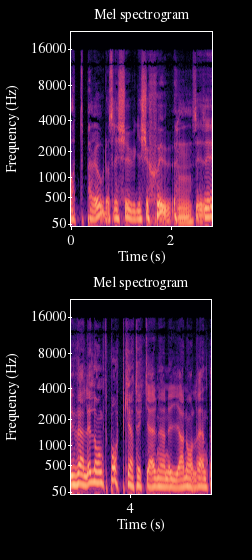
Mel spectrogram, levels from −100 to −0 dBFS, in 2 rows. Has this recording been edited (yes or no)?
no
